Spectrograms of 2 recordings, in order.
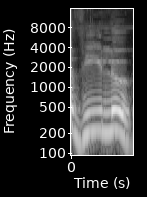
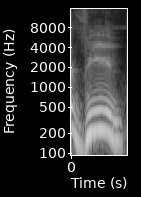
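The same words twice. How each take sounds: First: व्हील with an extra vowel after L, vee-lu; wrong voiced ending. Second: व्हील with long EE, stopping cleanly on L; silent ending. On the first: Teacher showing what not to read, व्हील as vee-lu. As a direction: add a second syllable to व्हील. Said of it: "व्हील नहीं पढ़ेंगे". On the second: Teacher giving the right reading, व्हील as one long syllable. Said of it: "second silent रहता है". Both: Shown as a demonstration.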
